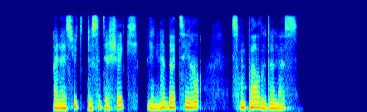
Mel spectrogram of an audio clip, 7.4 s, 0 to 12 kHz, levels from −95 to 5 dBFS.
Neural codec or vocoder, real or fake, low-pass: codec, 16 kHz, 2 kbps, FreqCodec, smaller model; fake; 7.2 kHz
